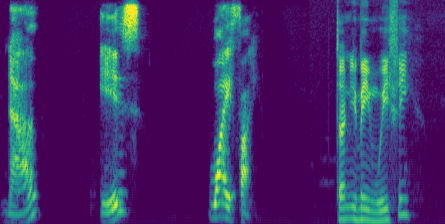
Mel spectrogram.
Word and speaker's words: Wi-Fi: way that crazy said but it's not it's Wi-Fi that's kind of logical if you know the origins of it because it's wireless fidelity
